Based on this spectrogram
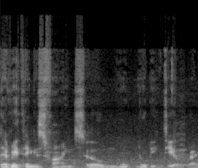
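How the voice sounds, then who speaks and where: With an Arabic accent, a man talks at a fairly quick pace. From Syria, Damascus. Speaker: comic collector. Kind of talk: presentation.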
